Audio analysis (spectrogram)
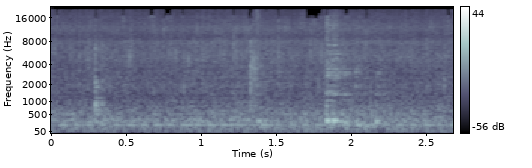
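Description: Onions with a little salt sauté in a pan for kara adai, a soft, continuous sizzle with a few light utensil taps and stirs near the middle, and no talking.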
